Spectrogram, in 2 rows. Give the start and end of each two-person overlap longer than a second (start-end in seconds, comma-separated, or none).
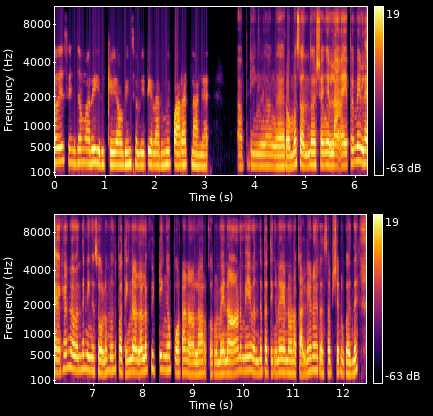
none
